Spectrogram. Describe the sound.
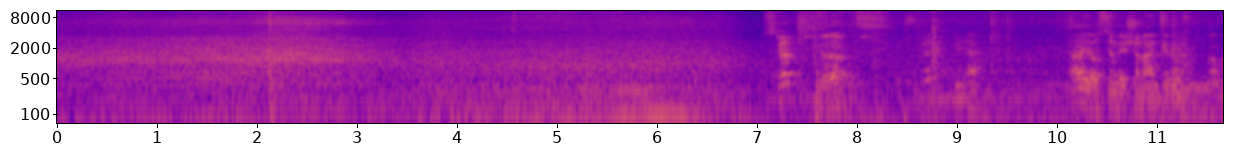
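A steady whoosh of tyres and road noise from a quietly driving hospital electric car, used to fetch urgently needed items from pharmacies in town, fills the first several seconds, then a voice starts talking over the continuing low rumble.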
